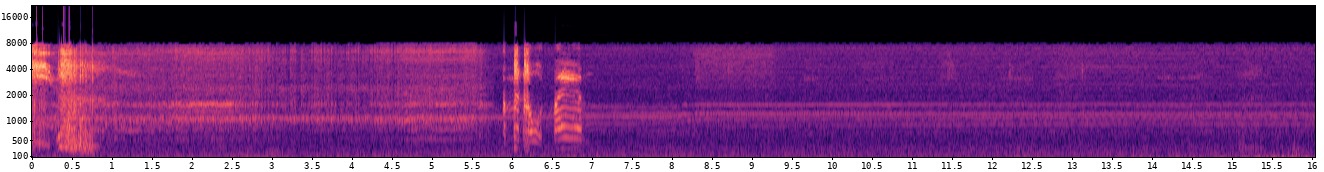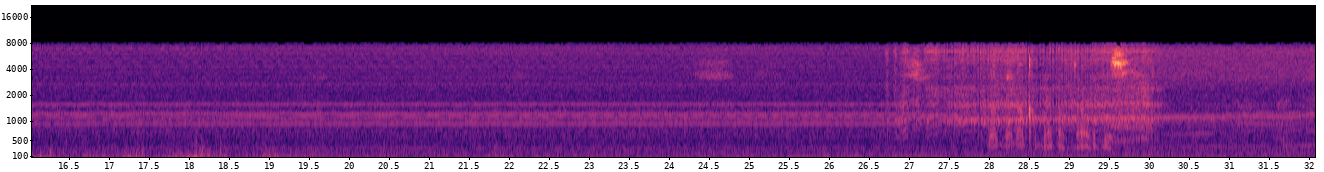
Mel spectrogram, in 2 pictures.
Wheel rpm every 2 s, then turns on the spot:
70, 70, 50, 0, 0, 0, 0, 0, 0, 0, 0, 0, 0, 30, 60, 10.
none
